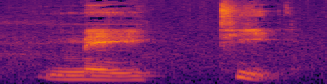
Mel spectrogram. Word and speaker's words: Métis: Just in case you didn't know, there's a significant difference between the Metis, phonetically spelled Met-is, and the Metis, phonetically spelled May-T.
